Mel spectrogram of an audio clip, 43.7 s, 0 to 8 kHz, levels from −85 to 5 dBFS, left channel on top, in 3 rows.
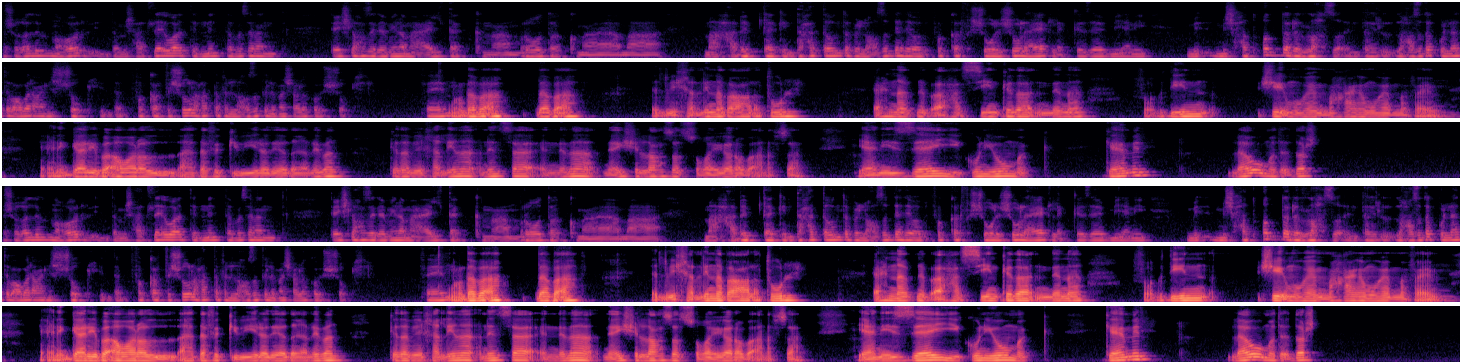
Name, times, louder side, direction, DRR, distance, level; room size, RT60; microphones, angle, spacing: voice 1, 0.0-2.7 3.3-6.6 7.0-11.4 11.8-18.3 18.8-19.1 28.8-29.1 37.7-37.9, right 1 dB, 35° right, 0.7 m, -34 dB
voice 2, 19.1-19.6 19.9-20.3 21.1-22.5 23.3-25.4 26.0-26.7 27.2-28.9 29.5-32.5 33.0-37.1 37.7-39.4 40.2-40.6 41.5-42.3, right 4 dB, 75° right, 0.4 m, -22 dB
3.4 x 2.8 x 2.7 m
head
